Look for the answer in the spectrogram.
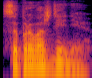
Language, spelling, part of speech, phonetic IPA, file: Russian, сопровождение, noun, [səprəvɐʐˈdʲenʲɪje], Ru-сопровождение.ogg
- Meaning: 1. accompaniment (that which accompanies) 2. accompaniment (that which gives support or adds to the background)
